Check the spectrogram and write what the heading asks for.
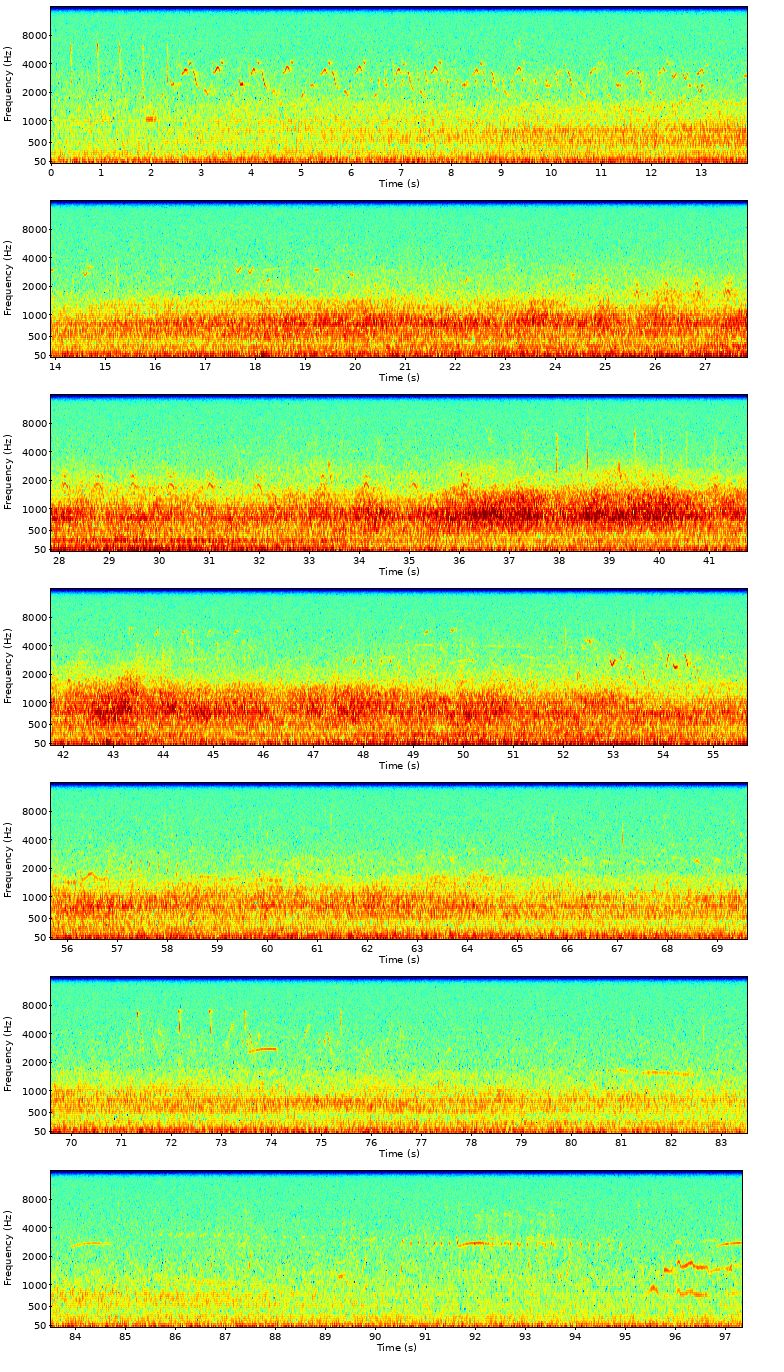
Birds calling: Spotted Morning-Thrush (Cichladusa guttata), Blue-naped Mousebird (Urocolius macrourus), Red-backed Scrub-Robin (Cercotrichas leucophrys), Beautiful Sunbird (Cinnyris pulchellus)

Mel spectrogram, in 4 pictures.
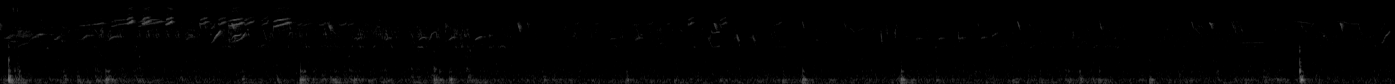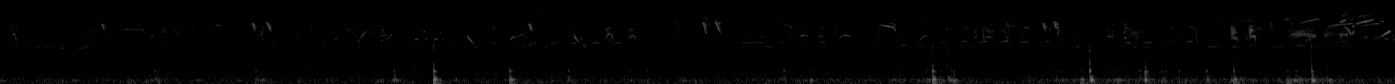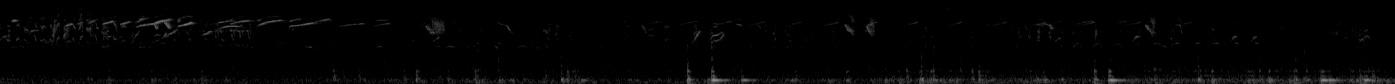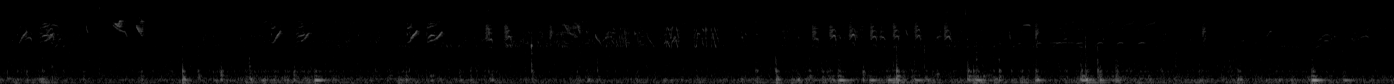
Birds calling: Gabar Goshawk (Micronisus gabar), White-browed Sparrow-Weaver (Plocepasser mahali), Scarlet-chested Sunbird (Chalcomitra senegalensis), Red-cheeked Cordonbleu (Uraeginthus bengalus), Superb Starling (Lamprotornis superbus)

